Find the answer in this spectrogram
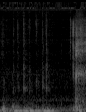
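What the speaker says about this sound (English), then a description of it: "It's crazy how well I'm typing." Rapid keystrokes clatter on a laptop keyboard while someone types out a list of NFL player names, a close, brisk burst of clicks that builds to a louder flurry of keys near the end.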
